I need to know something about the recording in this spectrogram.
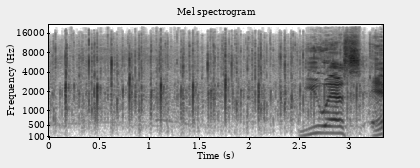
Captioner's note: applause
